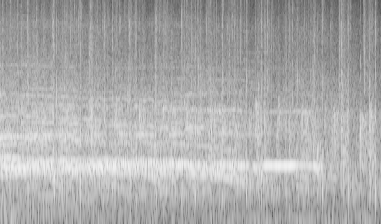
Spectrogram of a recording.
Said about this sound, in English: Can you say this is the Big Finish podcast and let them cheer? Absolutely. Well, ladies and gentlemen, this is the Big Finish podcast. Yeah!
